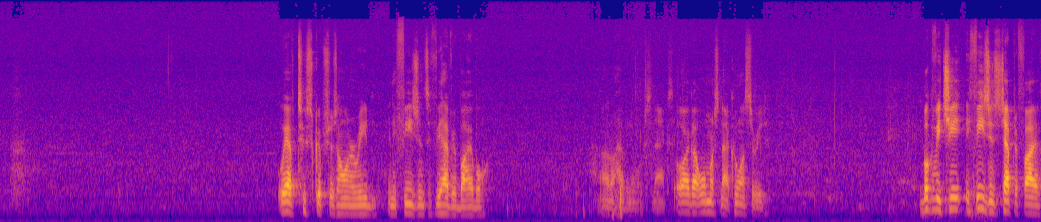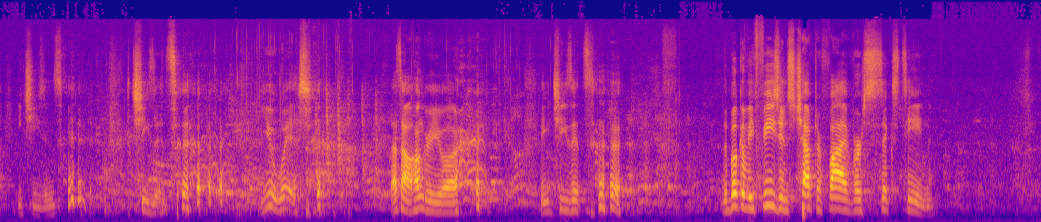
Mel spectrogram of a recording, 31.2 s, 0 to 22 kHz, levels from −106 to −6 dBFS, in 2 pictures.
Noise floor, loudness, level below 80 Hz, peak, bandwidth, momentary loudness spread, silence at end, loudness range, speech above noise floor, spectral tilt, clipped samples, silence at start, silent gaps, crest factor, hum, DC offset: -60 dBFS; -27 LUFS; -86 dBFS; -4 dBFS; over 20 kHz; 23 LU; 0.2 s; 15 LU; 32 dB; -2 dB/octave; under 0.1%; 4.2 s; none; 26 dB; none; under 0.1%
